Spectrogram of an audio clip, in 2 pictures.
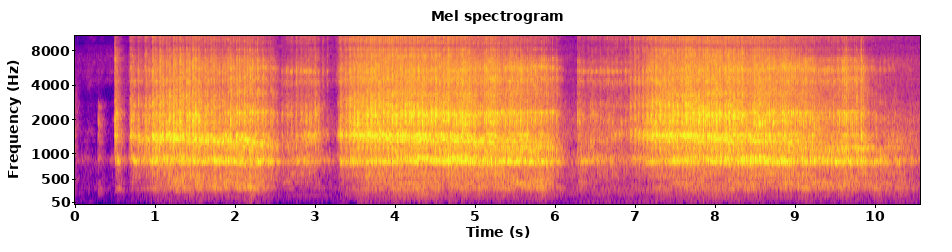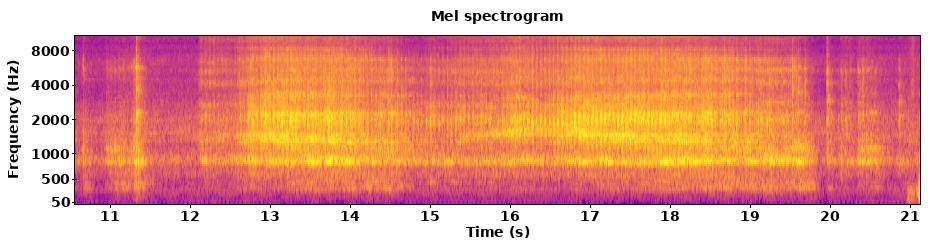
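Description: A wood gouge cuts into oak spinning on a lathe, producing a loud, rasping, scraping hiss in long sustained passes broken by brief pauses.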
